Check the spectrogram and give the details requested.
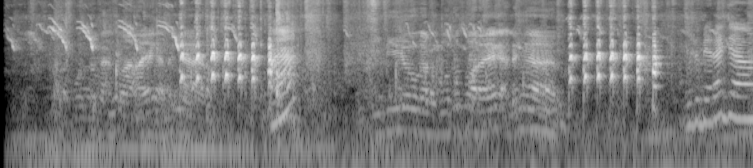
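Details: Hen calling while laying an egg in Desa Firdaus, Sei Rampah, Serdang Bedagai, North Sumatra, Indonesia, nicknamed the 'dragon-voiced chicken' by neighbours: two bursts of rapid, evenly spaced harsh clucks with strained, wavering notes in between, and people talking.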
